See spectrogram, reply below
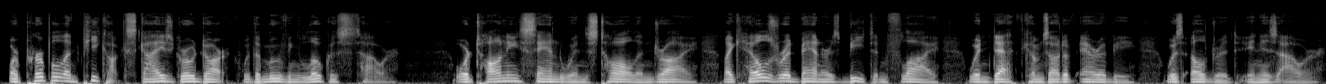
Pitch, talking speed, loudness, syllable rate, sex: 115 Hz, 165 wpm, -19 LUFS, 4.2 syllables/s, male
